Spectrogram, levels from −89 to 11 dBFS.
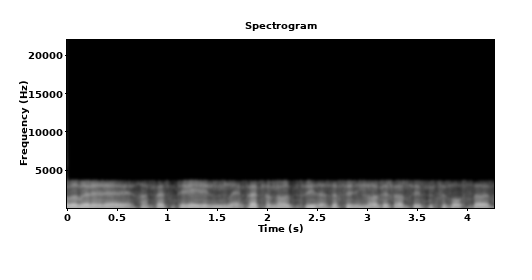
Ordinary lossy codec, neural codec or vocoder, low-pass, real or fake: none; autoencoder, 44.1 kHz, a latent of 192 numbers a frame, MeloTTS; 3.6 kHz; fake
